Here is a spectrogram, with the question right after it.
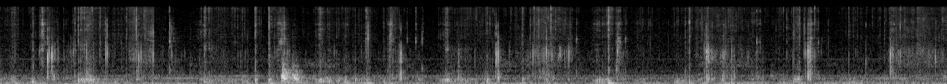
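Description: A solid purple marbled dry soap bar, held in the hand, is shaved and cut with a utility knife blade, played back at double speed. A rapid run of dry, crisp crunching and scraping cuts repeats throughout, each short and quickly damped, with a low, close body under brief bright edges.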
